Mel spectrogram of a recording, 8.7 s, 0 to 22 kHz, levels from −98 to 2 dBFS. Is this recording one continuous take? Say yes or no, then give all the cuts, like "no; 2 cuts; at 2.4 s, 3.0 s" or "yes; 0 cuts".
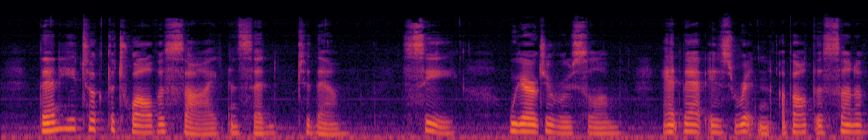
no; 2 cuts; at 5.4 s, 6.8 s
